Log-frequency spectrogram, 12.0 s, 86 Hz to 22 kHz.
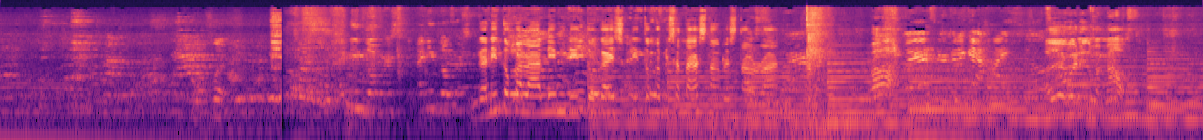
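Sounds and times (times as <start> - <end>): children talking and calling out: 0.0 - 6.2, 7.7 - 10.5.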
